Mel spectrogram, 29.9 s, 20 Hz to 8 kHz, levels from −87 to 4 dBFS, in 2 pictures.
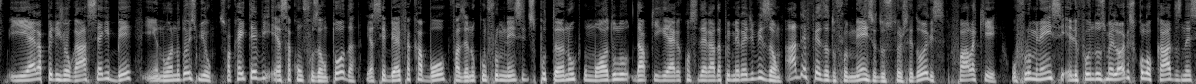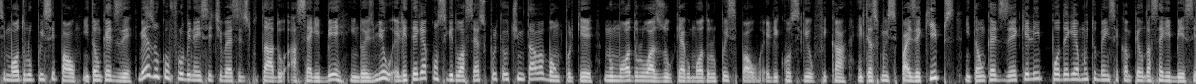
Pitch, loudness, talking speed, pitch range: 160 Hz, -19 LUFS, 220 wpm, 145-185 Hz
